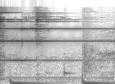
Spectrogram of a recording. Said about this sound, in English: Ring that bell.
